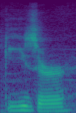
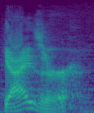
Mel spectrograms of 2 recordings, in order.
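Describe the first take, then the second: First: It is said with a British pronunciation. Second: It is said with an American pronunciation. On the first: "It's pronounced geezer in, uh, in the U K" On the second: "Geyser in America"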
